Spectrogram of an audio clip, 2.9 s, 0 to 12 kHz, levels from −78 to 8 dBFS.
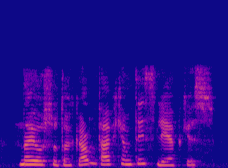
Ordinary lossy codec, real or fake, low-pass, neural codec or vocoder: MP3, 64 kbps; real; 7.2 kHz; none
